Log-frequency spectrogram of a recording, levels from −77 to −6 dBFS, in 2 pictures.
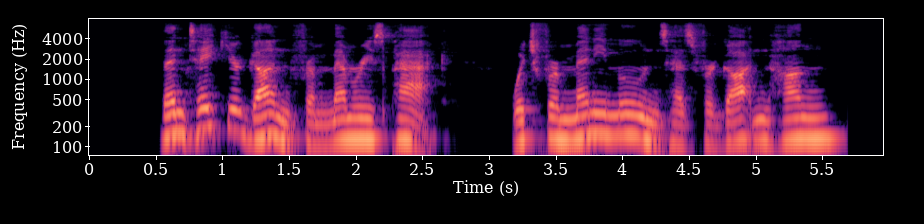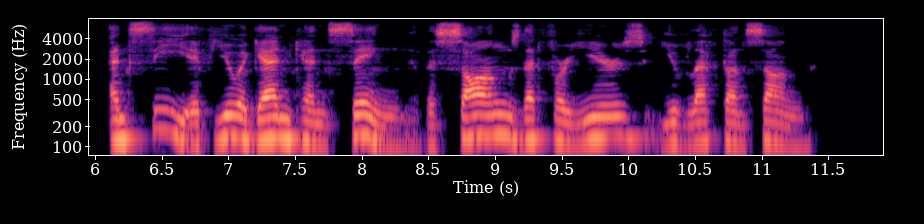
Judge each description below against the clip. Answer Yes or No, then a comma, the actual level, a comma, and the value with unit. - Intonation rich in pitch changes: No, average, 3.4 semitones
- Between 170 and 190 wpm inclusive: No, average, 145 wpm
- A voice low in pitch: Yes, low, 130 Hz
